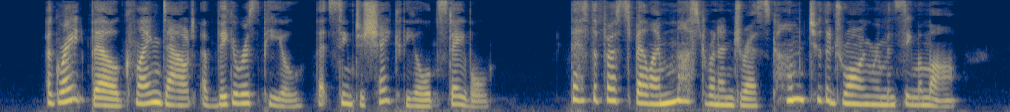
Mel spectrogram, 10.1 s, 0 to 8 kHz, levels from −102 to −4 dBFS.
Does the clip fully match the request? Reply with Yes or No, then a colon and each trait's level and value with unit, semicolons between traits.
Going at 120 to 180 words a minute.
No: average, 195 wpm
